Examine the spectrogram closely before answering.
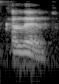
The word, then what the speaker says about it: Calev: sure pronouncing it right yeah it's cev calev c a l e v cev okay yeah CB look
